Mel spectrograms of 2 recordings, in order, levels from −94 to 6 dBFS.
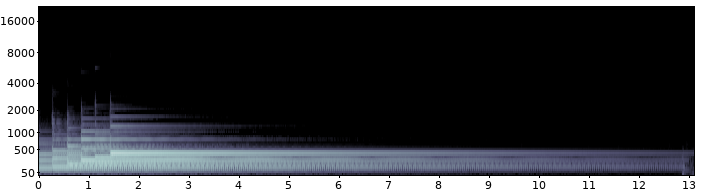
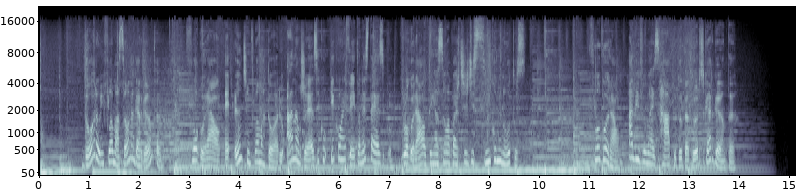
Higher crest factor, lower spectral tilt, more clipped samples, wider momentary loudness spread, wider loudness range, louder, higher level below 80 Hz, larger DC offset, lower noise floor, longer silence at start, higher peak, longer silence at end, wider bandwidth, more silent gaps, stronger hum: about the same, 18 dB vs 16 dB; first, -15 dB/octave vs -5 dB/octave; neither; first, 25 LU vs 5 LU; first, 24 LU vs 1 LU; second, -24 LUFS vs -17 LUFS; second, -70 dBFS vs -28 dBFS; neither; first, -61 dBFS vs -57 dBFS; about the same, 0 s vs 0 s; second, -8 dBFS vs -2 dBFS; first, 4 s vs 1.05 s; second, 1.8 kHz vs 17.5 kHz; neither; neither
